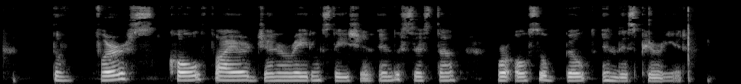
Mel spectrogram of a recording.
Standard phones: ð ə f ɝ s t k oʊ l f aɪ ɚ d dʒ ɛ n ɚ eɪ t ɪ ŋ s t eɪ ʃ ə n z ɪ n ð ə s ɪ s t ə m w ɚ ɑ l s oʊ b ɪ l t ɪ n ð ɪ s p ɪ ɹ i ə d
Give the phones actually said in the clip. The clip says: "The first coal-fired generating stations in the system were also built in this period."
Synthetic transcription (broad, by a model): ð ə f ɝ s k oʊ l f aɪ ɚ dʒ ɛ n ɚ eɪ t ɪ ŋ s t eɪ ʃ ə n ɪ n ð ə s ɪ s t ə m w ɚ ɑ l s oʊ b ɪ l t ɪ n ð ɪ s p ɪ ɹ i ə d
